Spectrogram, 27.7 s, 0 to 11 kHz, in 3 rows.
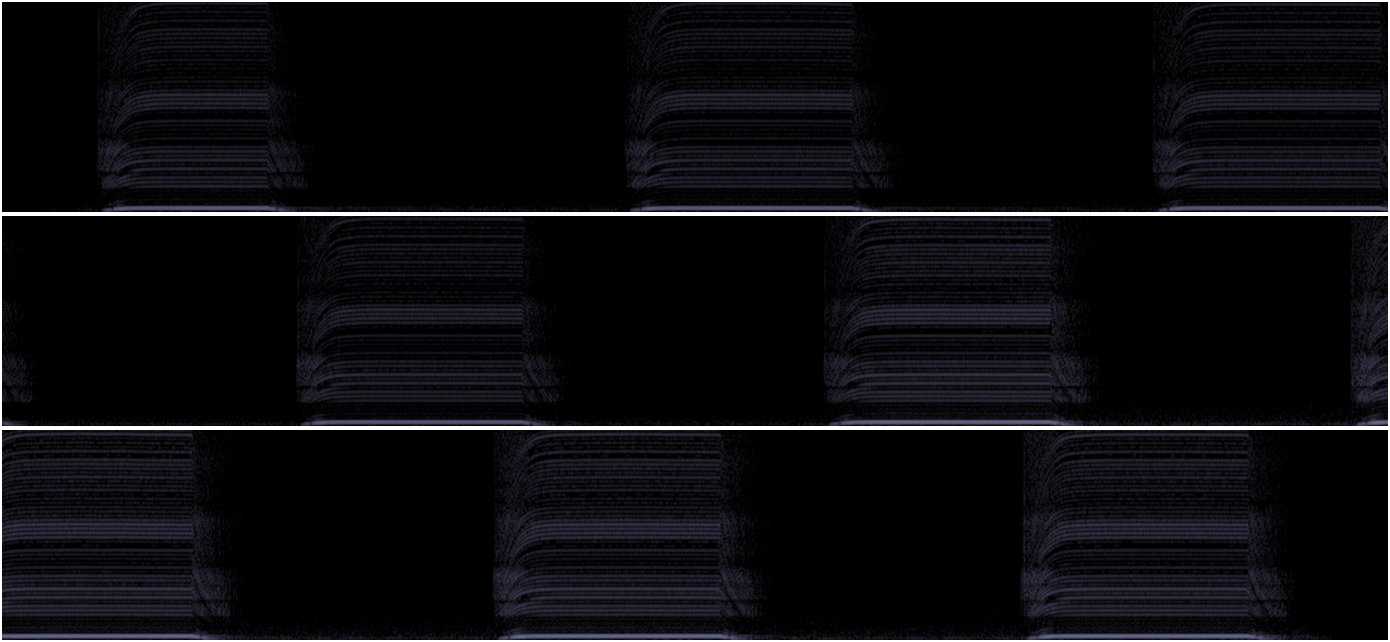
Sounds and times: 0.6s Mobile Phone Nokia 8210 Vibration 2.2s
4.1s Mobile Phone Nokia 8210 Vibration 6.2s
7.6s Mobile Phone Nokia 8210 Vibration 9.6s
11.2s Mobile Phone Nokia 8210 Vibration 13.1s
14.7s Mobile Phone Nokia 8210 Vibration 16.6s
18.2s Mobile Phone Nokia 8210 Vibration 20.2s
21.7s Mobile Phone Nokia 8210 Vibration 23.7s
25.2s Mobile Phone Nokia 8210 Vibration 27.3s

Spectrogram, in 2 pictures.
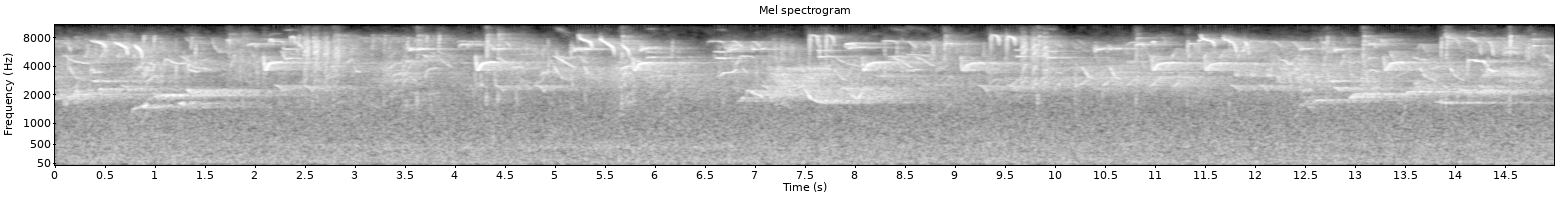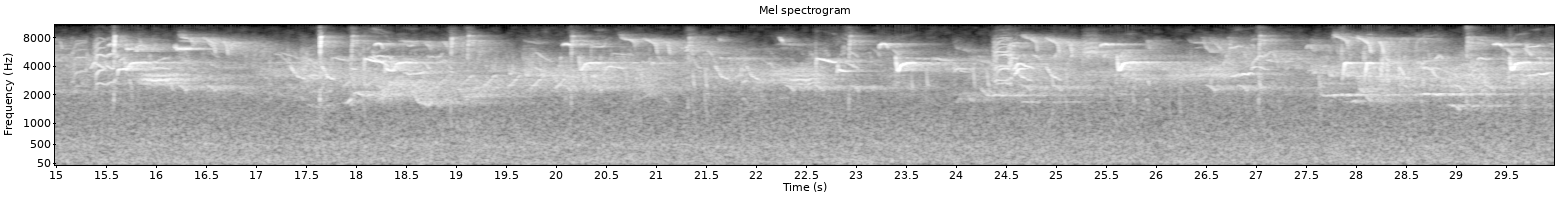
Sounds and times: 0.0s birdsong 29.9s

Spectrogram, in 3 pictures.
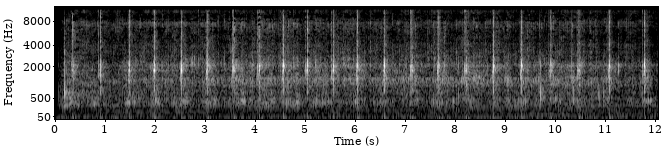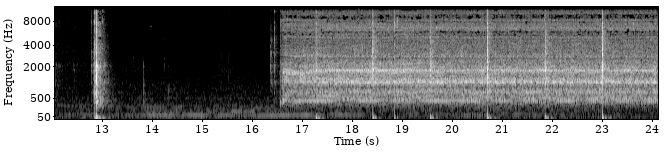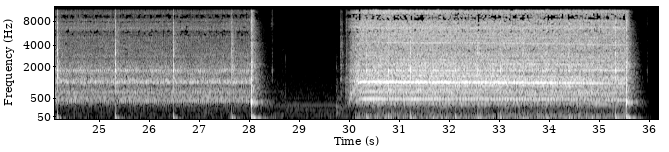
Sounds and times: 0.1s Old film camera, home movie camera, wind up, rolling 12.3s
16.4s Old film camera, home movie camera, wind up, rolling 28.3s
29.8s Old film camera, home movie camera, wind up, rolling 35.9s

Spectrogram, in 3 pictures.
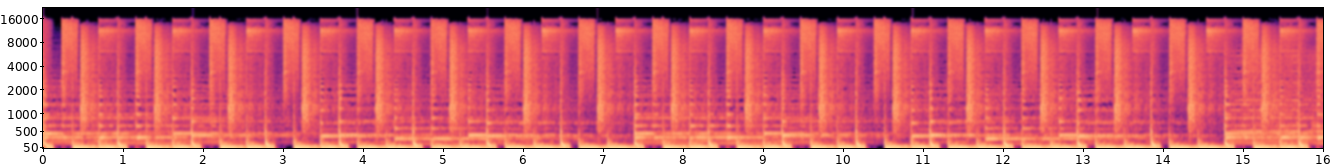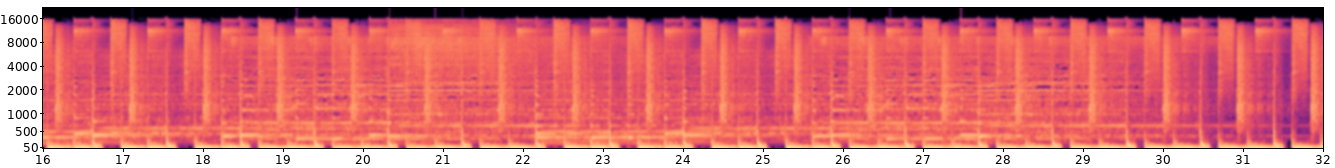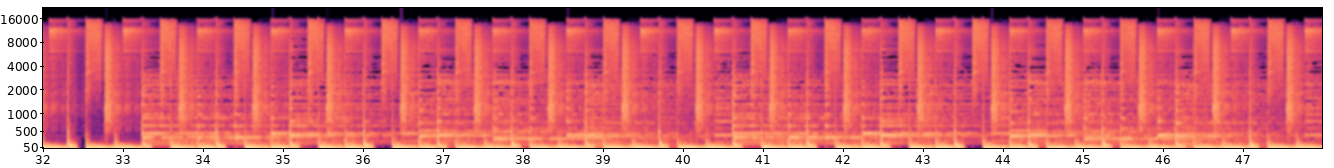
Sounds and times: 0.0s beat 47.9s

